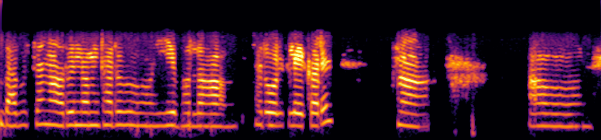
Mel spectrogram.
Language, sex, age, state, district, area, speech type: Odia, female, 18-30, Odisha, Jagatsinghpur, rural, conversation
